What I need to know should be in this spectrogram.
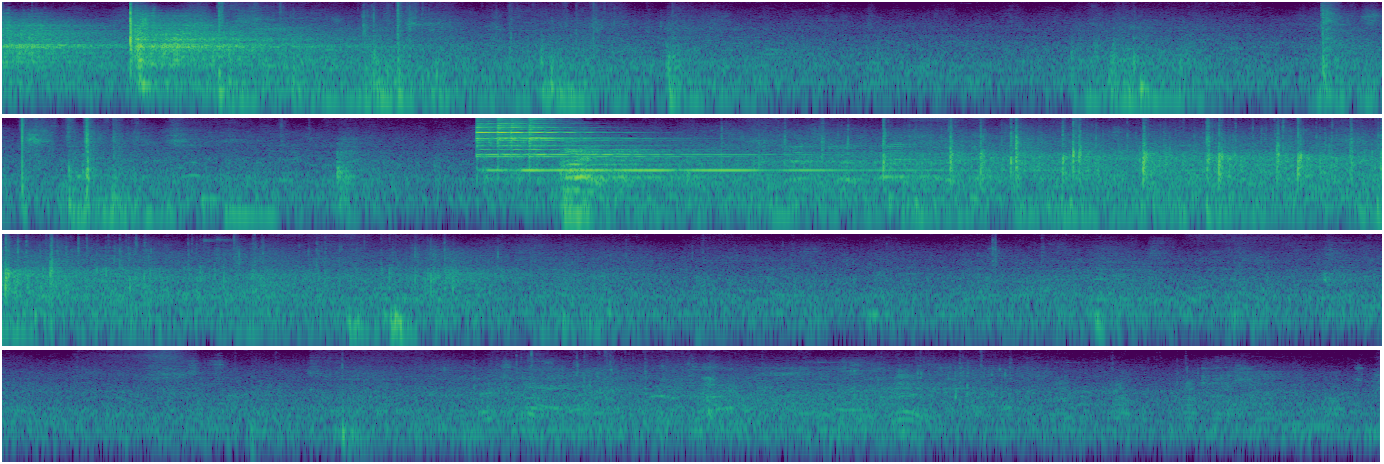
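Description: A large crowd cheers and murmurs in an echoing hall.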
